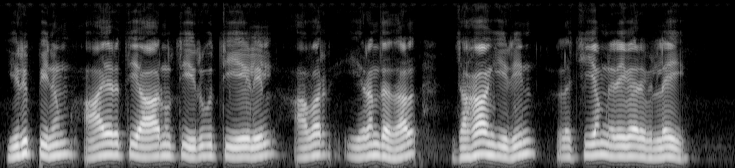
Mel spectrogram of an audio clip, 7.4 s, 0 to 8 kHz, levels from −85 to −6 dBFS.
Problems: none marked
